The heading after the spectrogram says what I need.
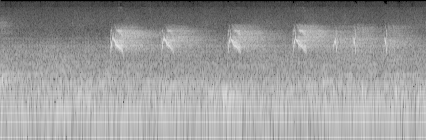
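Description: Blyth's Pipit giving six or seven short, harsh, down-slurred calls, each under half a second, spaced irregularly over about four seconds, over a low murmur of room noise.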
